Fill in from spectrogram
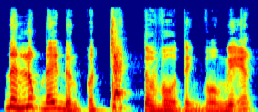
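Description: A man playing a stubborn, furious village father who scolds his wife fast and loud. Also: on the high side, wildly swooping pitch, breathy edge, pitched above the performer's own voice, exaggerated voice. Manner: scolding, rapid and shouting.

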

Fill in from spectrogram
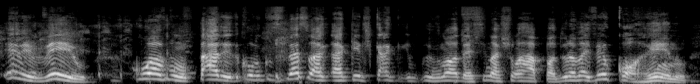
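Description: A man's voice: high voice, moderate pace, slightly rough. A man with a Northeastern Brazilian accent telling a story on a casual podcast, acting out the people in it and laughing often. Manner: animated, acts out quoted voices, laughs often. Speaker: podcast host.

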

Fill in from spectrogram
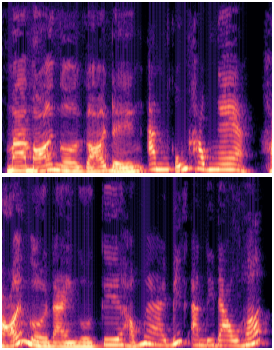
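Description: A woman with a Southern Vietnamese accent narrating a ghost story, talking straight to her listeners. Her voice sits high and swoops widely as she tells it, chatty and animated. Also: brisk. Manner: chatty, addresses listeners directly.

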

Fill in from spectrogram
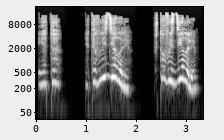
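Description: A woman voicing a frightened young embroiderer who stammers and speaks haltingly, read as audiobook dialogue. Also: high voice, big pitch swings, mellow. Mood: frightened, stammering.

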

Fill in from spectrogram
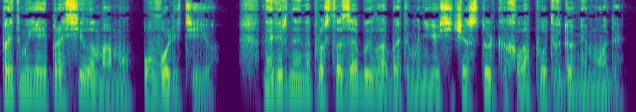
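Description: A man voicing a young heiress who speaks quietly and calmly, in a read-aloud audiobook. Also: low voice, quick pace, husky, no room sound, studio quality, full character voice. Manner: quiet, calm and even. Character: calm, quiet young heiress, composed and resolute.

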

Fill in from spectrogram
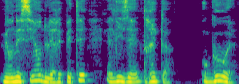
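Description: A man narrating an adventure novel in a measured, expressive reading. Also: a little high, husky. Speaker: audiobook narrator.

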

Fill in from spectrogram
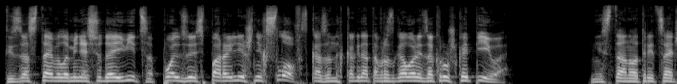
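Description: A man's voice: lowish voice, dry recording, studio quality, natural voice. A man voicing a proud, weary swordsman who firmly refuses to obey. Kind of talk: audiobook character voice.

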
